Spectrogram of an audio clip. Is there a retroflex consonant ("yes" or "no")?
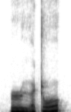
yes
